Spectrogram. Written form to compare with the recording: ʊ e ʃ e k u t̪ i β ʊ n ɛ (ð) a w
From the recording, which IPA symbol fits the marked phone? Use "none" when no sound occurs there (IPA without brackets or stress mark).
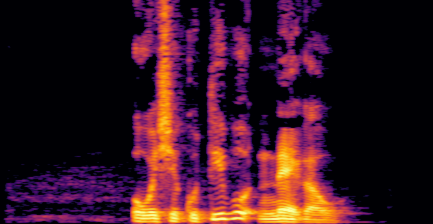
ɣ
